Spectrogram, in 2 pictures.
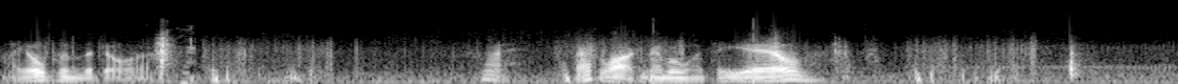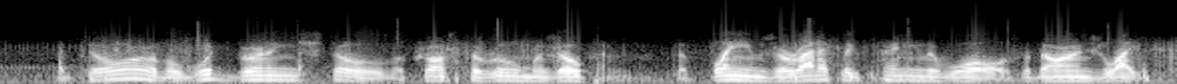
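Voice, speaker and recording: An actor with a mid-range voice plays a hard-boiled insurance investigator narrating his own case in a 1940s radio drama, dry and wisecracking. He talks at normal speed with frequent pauses in a natural voice, his narration terse. The broadcast sounds old and muffled, with music and a little background noise.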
